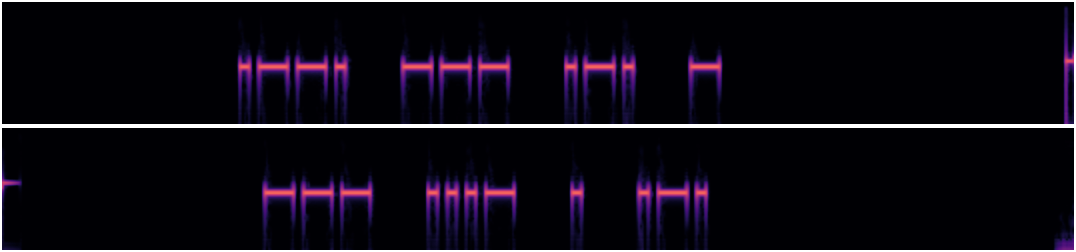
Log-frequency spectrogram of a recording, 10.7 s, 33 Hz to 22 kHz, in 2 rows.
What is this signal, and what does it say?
Morse code, heard as a keyed tone, about 25 wpm, spaced as for 18 wpm, 700 Hz. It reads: PORT OVER
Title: 2x Character Spacing - Top 300 Words - 25wpm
